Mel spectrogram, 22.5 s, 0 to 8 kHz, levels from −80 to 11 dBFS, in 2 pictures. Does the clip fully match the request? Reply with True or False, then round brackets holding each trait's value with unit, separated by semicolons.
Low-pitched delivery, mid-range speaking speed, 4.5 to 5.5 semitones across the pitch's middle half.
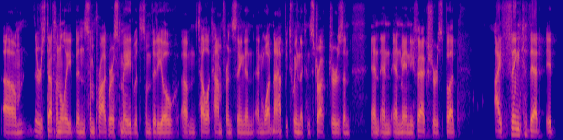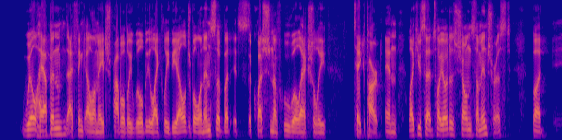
True (95 Hz; 160 wpm; 5.0 semitones)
